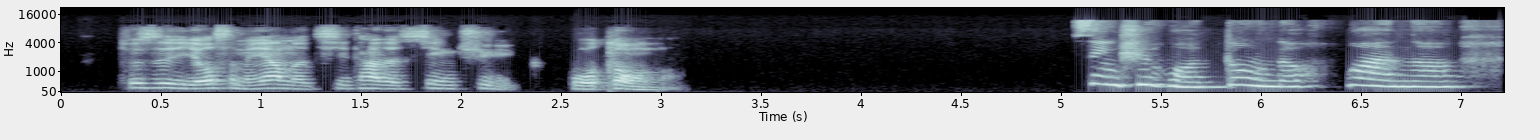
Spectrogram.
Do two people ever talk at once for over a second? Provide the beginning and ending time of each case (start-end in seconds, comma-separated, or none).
none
